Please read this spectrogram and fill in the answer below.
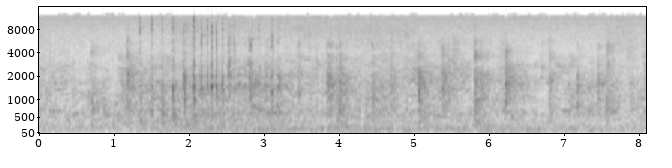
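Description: Table tennis ball clicking on a table. About two seconds in it gives a quick run of bounces that come faster and faster as the ball settles, then scattered single clicks follow.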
